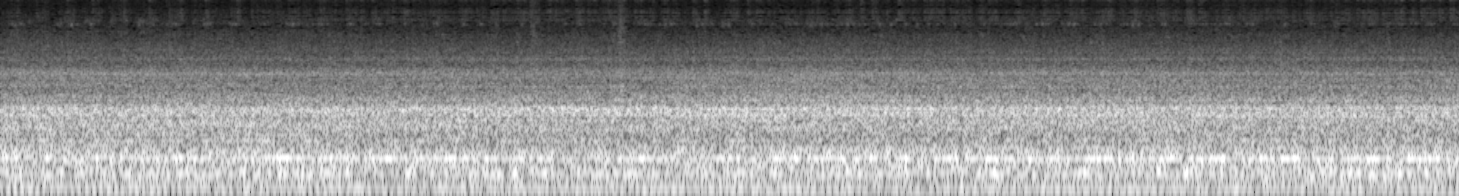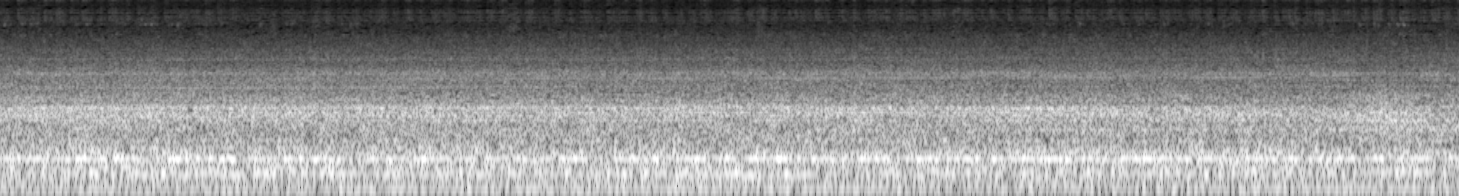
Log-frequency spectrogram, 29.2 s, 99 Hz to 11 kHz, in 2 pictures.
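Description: Cabin noise of a Finnish Lättähattu (VR Dm7) diesel railbus running at speed: a steady drone of engine and wheels on the rails, with a few held tones, unchanging throughout.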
